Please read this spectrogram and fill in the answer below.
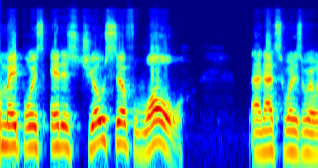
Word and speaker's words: Woll: And for the Toronto Maple Leafs, it is Joseph Woll. And that's what his real name is. I'm not saying whoa, that's crazy.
